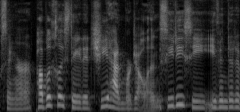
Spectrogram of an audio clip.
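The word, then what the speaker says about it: Morgellons: It's actually pronounced morgllins.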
